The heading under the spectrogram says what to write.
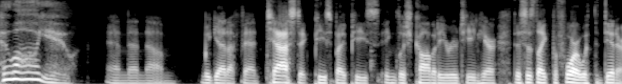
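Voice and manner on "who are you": put-on little kid voice, much higher, slower. Recapping a comedy scene, quoting a character's question: little kid voice. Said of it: "in his clearly little kid voice asks".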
